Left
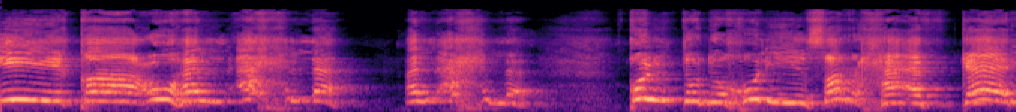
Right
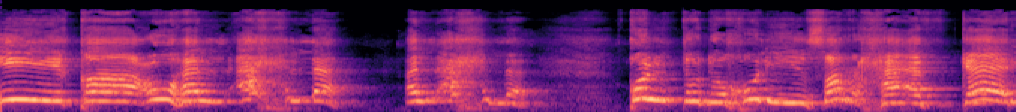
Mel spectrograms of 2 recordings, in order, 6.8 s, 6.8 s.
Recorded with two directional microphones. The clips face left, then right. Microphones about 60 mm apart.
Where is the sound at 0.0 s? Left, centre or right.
Centre; by 2.2 s right.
